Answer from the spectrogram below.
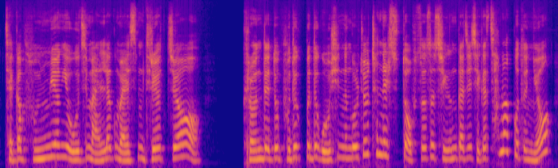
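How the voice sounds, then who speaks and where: Woman reading a radio drama, firm and calm, a bit high voice. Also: brisk.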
